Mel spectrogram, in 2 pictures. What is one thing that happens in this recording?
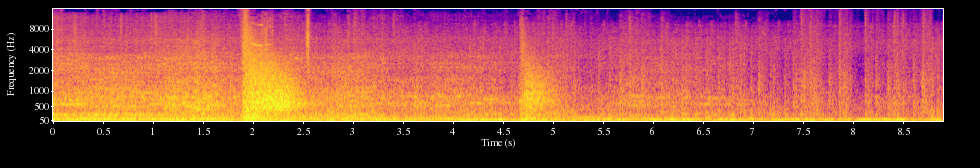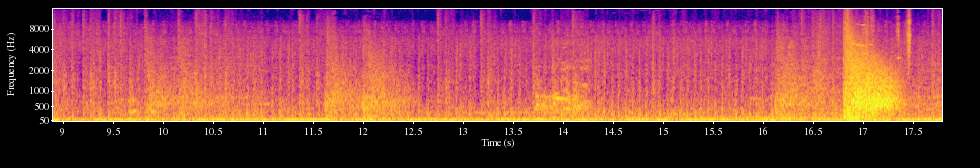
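Footsteps crunch over gravel and grass outdoors.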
